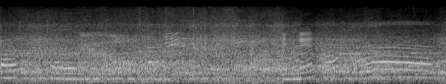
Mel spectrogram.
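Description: Short, high-pitched vocal sounds from a young child, heard over a steady murmur of background noise.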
